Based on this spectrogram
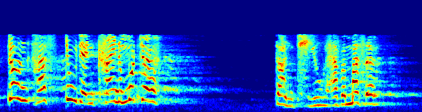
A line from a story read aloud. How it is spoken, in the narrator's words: she was so horrified, she screamed at that officer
